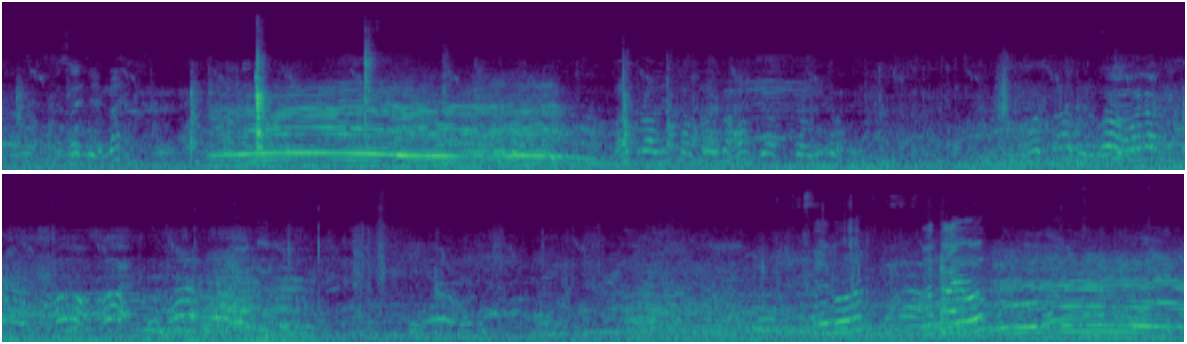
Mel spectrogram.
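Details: Nelore cattle being sorted at a cattle fair corral in Tabira, Pernambuco, Brazil; several animals moo in long arched harmonic calls, overlapping one another, with murmuring voices and pen clatter in the background.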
